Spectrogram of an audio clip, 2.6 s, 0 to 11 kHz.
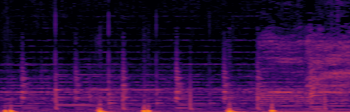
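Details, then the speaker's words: Deep paired lub-dub heart sounds at about 60 beats a minute over a faint hum, from the heart valves opening and closing. "you guys know what the heart sounds like it's like this but what you're hearing is the valves opening and closing"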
